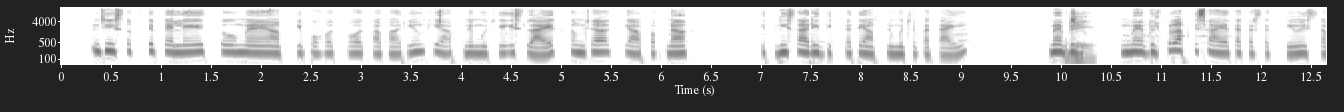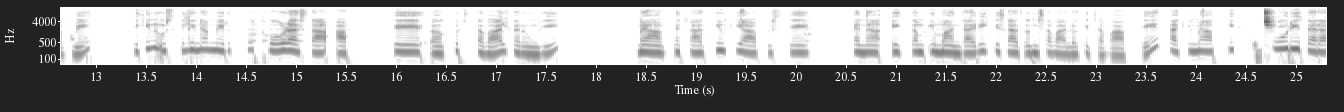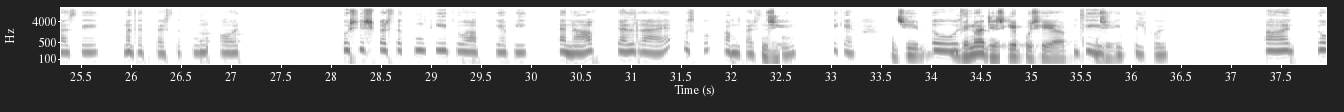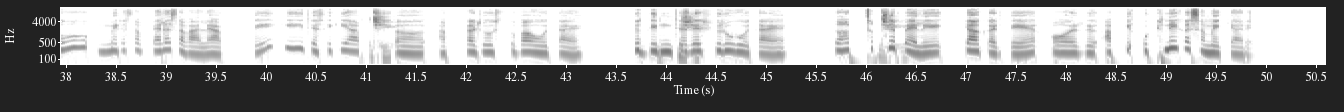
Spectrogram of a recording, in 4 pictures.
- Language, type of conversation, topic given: Hindi, advice, आप सुबह की तनावमुक्त शुरुआत कैसे कर सकते हैं ताकि आपका दिन ऊर्जावान रहे?
- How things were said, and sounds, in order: other background noise; dog barking; tapping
